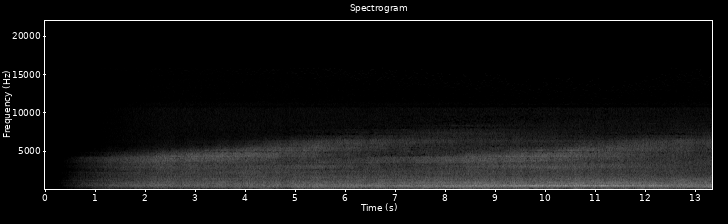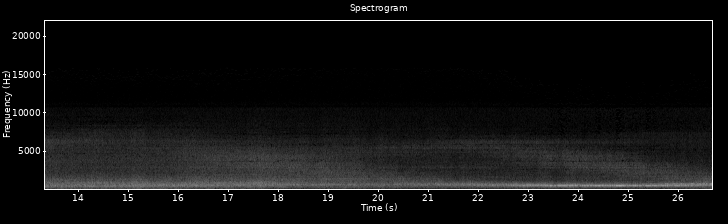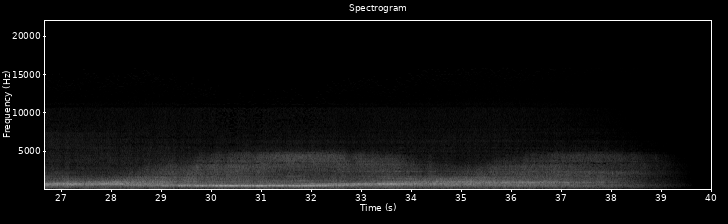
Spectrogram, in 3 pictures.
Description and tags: Granular drone with a low-pitched base and occasional higher pitches swells.
ambient, drone, granular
